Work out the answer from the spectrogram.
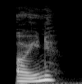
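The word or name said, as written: øjne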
